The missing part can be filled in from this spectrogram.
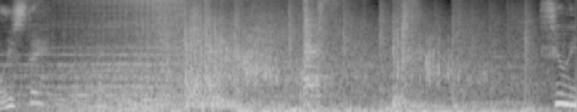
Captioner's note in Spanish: continúa la balacera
